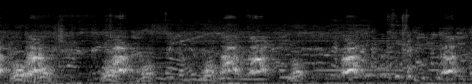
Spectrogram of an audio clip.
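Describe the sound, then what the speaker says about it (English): Excited dogs bark and yip in repeated short bursts close by, a lively, uneven chorus that goes on throughout, at a house construction site in the Philippines. "The dogs are all excited now."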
